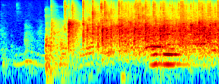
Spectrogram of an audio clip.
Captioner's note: audience applauding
